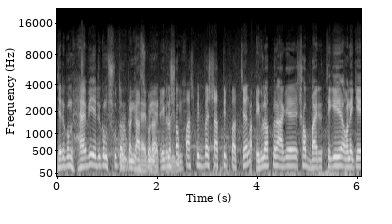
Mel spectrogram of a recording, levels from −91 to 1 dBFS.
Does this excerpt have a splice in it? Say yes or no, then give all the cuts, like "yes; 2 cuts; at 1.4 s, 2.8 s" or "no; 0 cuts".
yes; 1 cut; at 3.9 s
